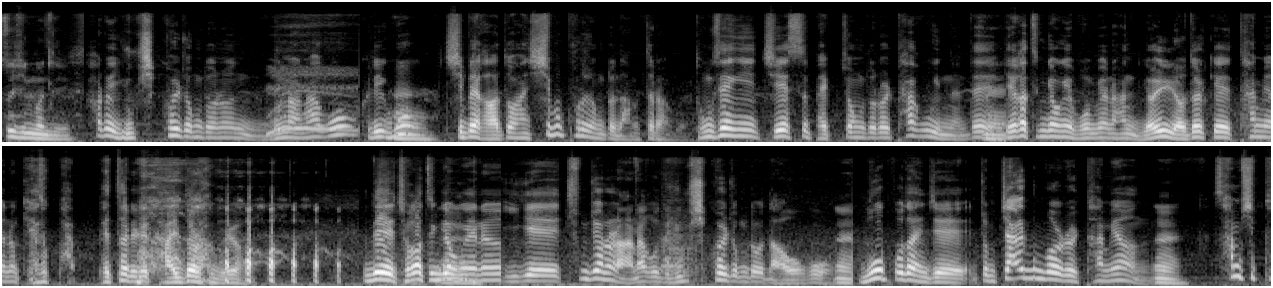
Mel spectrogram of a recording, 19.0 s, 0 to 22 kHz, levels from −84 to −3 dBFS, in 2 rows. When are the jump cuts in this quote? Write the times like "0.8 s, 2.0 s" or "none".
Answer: none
